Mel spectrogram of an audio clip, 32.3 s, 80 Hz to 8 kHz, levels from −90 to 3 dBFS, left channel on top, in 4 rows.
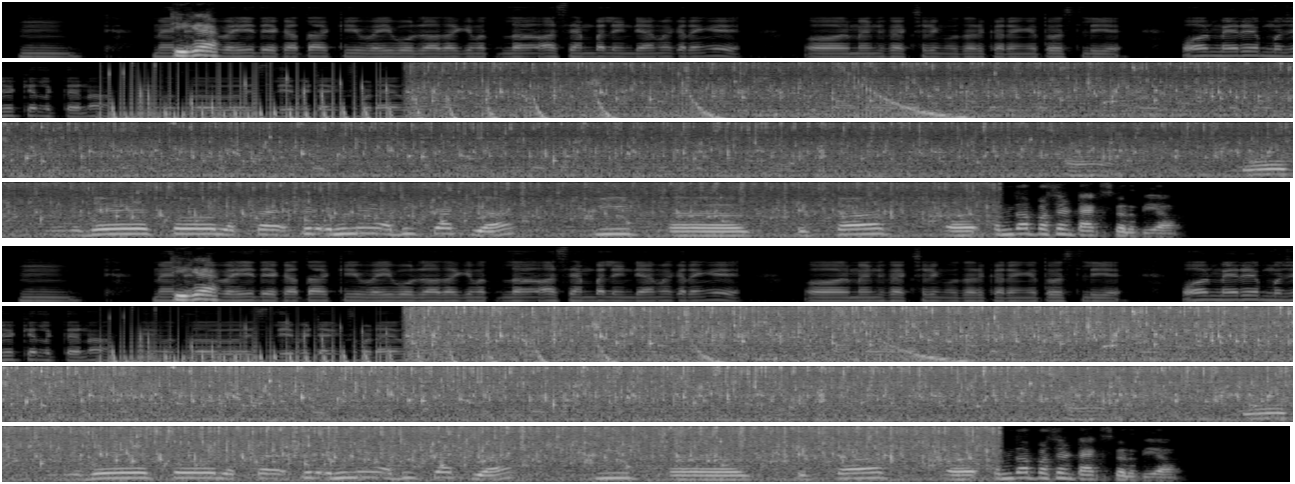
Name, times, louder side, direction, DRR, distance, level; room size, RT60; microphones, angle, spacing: voice 1, 0.1-4.6 5.0-7.0 7.4-12.5 13.0-21.6, right 1 dB, 10° right, 7.2 m, -51 dB
sound 1, 8.7-14.3, left 1 dB, 65° left, 2.1 m, -37 dB
sound 2, 10.6-30.5, right 10 dB, 60° right, 0.8 m, -30 dB
voice 2, 22.8-23.2 23.9-24.2 24.5-27.4 27.9-28.9 29.2-29.8 30.1-31.6, left 1 dB, 15° left, 0.7 m, -30 dB
open air
head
